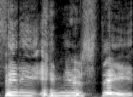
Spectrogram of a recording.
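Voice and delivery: loud, high-pitched shouting. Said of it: "Why you yelling at me?".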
